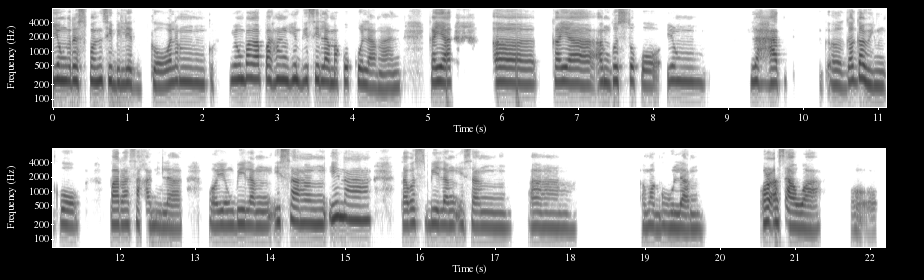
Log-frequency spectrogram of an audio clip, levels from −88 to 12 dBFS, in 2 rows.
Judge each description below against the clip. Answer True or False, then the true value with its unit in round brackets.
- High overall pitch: True (215 Hz)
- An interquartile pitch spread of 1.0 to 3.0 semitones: False (3.6 semitones)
